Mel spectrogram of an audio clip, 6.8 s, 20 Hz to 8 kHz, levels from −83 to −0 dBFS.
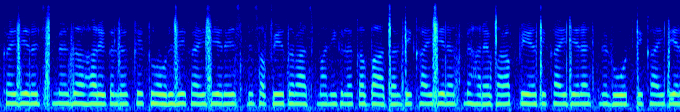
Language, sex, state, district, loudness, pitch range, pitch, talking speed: Hindi, female, Chhattisgarh, Raigarh, -43 LUFS, 245-255 Hz, 250 Hz, 335 wpm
